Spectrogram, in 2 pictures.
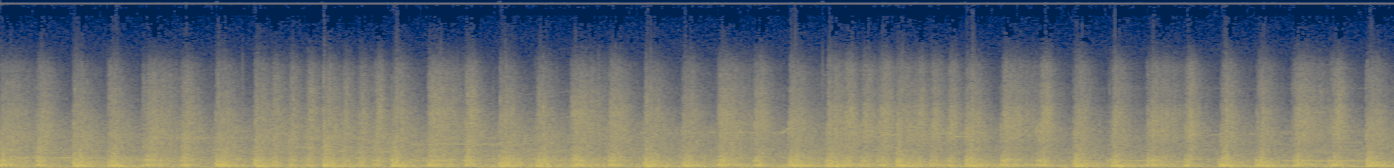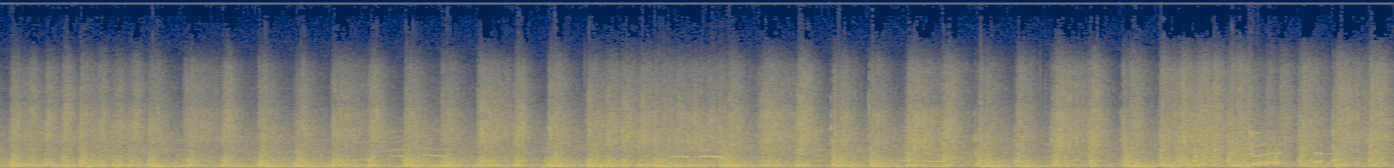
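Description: Massed marching drums beating a dense, steady rhythm of strokes.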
